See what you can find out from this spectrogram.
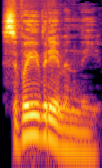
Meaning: timely, well-timed; opportune
- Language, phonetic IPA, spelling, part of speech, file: Russian, [svə(j)ɪˈvrʲemʲɪn(ː)ɨj], своевременный, adjective, Ru-своевременный.ogg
